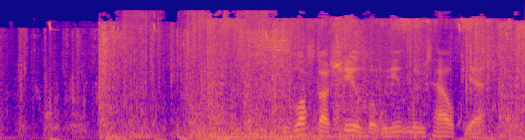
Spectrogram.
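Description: A video game pickaxe chops against a wooden wall.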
